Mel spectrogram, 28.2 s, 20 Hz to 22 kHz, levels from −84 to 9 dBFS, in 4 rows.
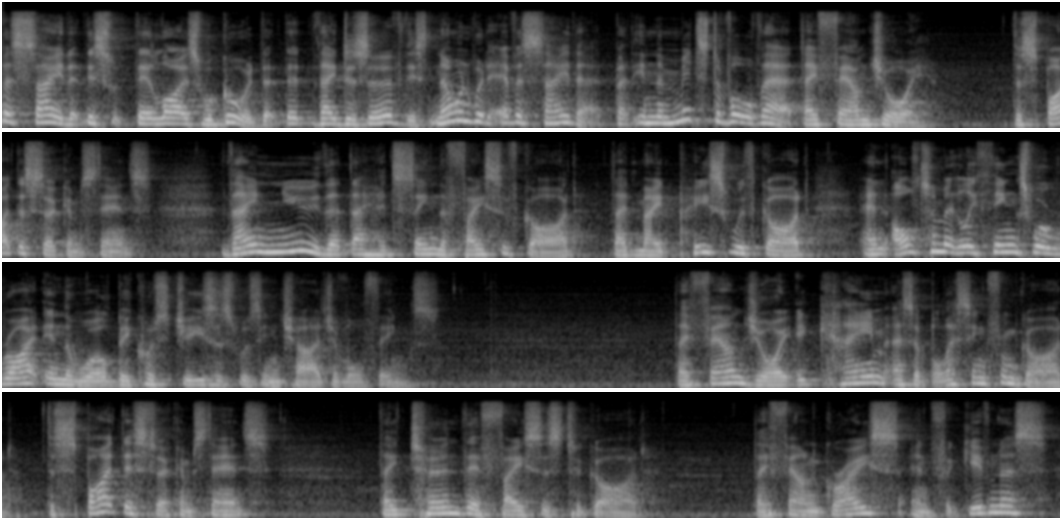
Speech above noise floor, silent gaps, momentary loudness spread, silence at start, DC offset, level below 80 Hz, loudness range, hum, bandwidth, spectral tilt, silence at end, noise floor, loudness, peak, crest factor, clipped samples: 26 dB; none; 9 LU; 0 s; under 0.1%; -60 dBFS; 5 LU; none; 16 kHz; -5.5 dB/octave; 0.1 s; -47 dBFS; -22 LUFS; -4 dBFS; 18 dB; under 0.1%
